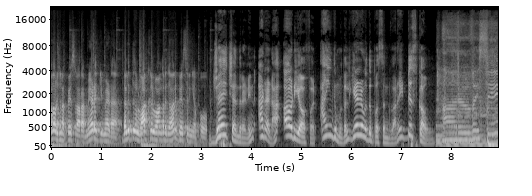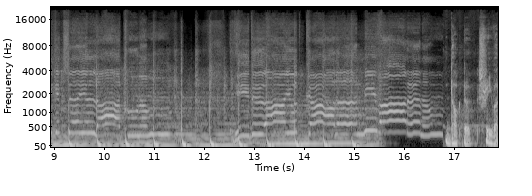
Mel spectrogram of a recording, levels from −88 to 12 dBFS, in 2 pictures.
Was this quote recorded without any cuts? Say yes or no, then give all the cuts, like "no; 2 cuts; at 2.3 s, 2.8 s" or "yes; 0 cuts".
no; 2 cuts; at 1.4 s, 3.1 s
